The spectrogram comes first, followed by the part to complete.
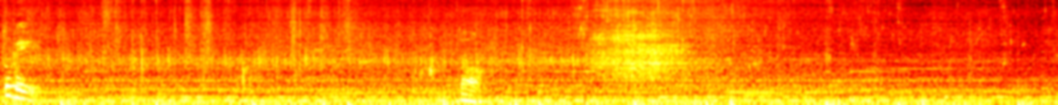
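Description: Rice and chicken sizzling in a pot over steady low crackling, then water poured from a glass jar into the pot, splashing loudest about eight seconds in.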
